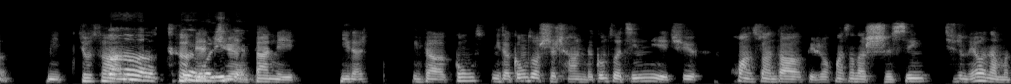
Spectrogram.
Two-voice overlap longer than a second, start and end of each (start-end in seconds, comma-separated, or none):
1.1-2.7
